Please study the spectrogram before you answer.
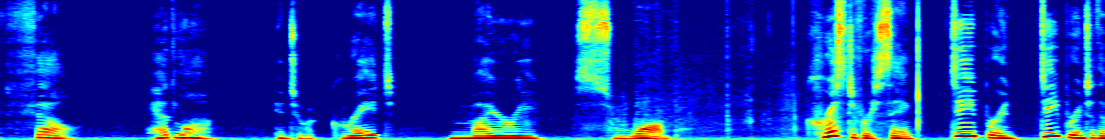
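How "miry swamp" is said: ordinary delivery, nothing marked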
